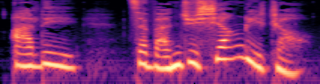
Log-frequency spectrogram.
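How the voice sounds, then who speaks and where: A woman storyteller reading a children's bedtime story aloud in a gentle way, speaking to a little listener. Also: fairly high pitch, sing-song, husky, dry recording. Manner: slow, gentle, addresses child as sweetheart.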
